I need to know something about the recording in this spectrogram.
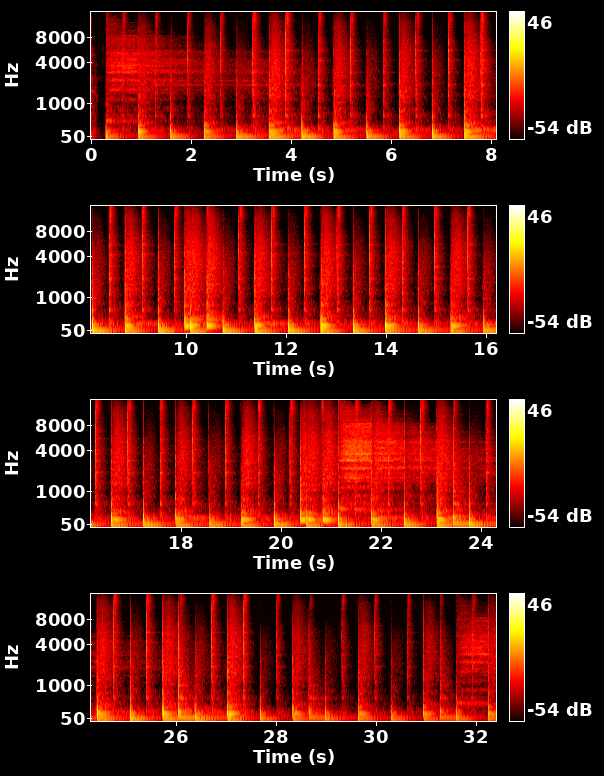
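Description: An acoustic drum kit recorded with only a kick mic and two overheads plays back a steady groove of kick, snare, hi-hat and cymbals, mixed with an aggressive parallel compressor. About two-thirds of the way through, a brighter cymbal wash comes in.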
